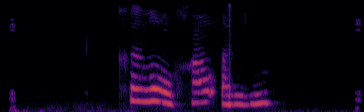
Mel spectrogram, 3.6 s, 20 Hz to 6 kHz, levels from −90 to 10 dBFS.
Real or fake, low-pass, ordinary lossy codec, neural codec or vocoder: fake; 5.4 kHz; MP3, 32 kbps; codec, 24 kHz, 0.9 kbps, WavTokenizer, medium music audio release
